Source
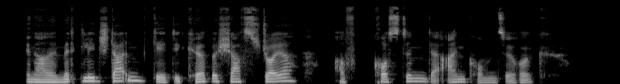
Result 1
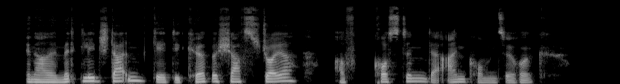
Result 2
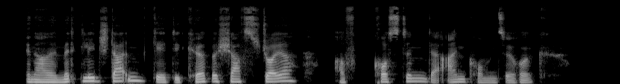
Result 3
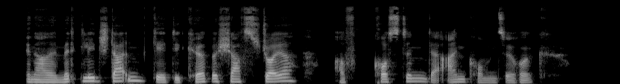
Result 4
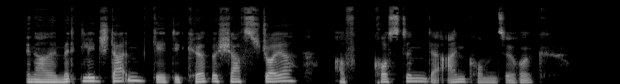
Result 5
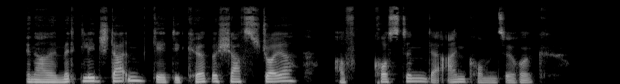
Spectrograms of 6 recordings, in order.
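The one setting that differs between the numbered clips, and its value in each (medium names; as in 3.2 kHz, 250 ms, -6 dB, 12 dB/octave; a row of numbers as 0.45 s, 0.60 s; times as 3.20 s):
peaking EQ, frequency: 15 kHz, 3.8 kHz, 100 Hz, 570 Hz, 1.5 kHz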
